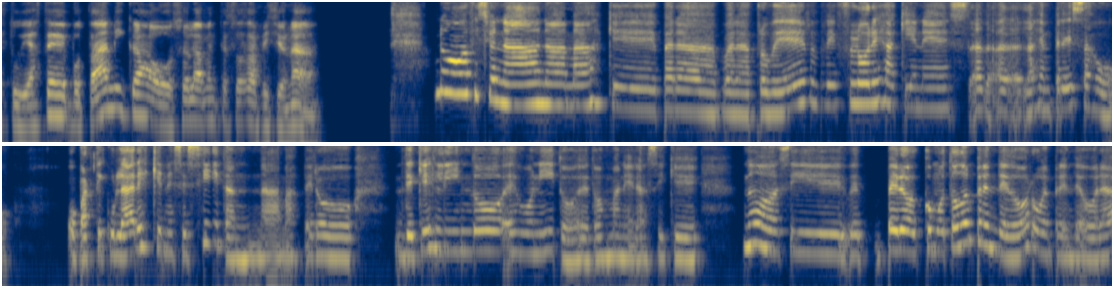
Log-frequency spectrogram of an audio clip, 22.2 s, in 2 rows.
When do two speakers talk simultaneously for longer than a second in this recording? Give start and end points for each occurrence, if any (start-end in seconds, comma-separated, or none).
none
